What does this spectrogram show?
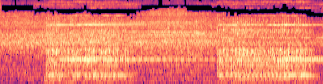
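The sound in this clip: A telephone rings twice, each ring a sustained, buzzing electric burst of about a second, heard over a constant hiss with a quiet gap between the rings.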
